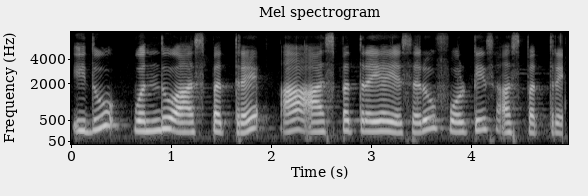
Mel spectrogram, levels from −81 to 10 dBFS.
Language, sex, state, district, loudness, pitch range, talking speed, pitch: Kannada, female, Karnataka, Bangalore, -16 LUFS, 220-255 Hz, 95 wpm, 235 Hz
